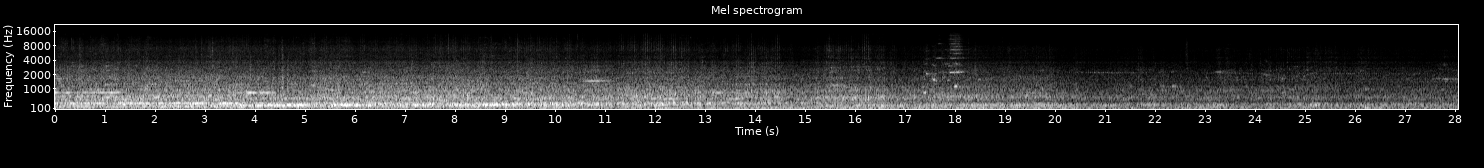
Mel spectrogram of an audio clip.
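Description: A train running on the line, its steady noise slowly fading as it draws away, with a single sharp click about two-thirds of the way through.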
